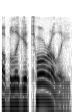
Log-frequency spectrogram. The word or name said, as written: obligatorily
